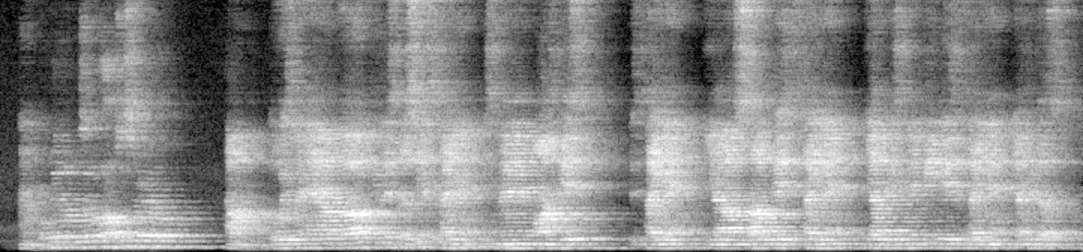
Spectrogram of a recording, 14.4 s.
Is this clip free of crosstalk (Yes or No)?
Yes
